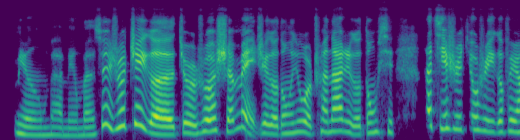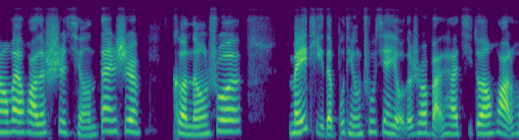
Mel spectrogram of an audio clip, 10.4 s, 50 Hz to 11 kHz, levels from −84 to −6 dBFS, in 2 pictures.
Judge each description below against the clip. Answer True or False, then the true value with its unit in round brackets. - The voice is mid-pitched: False (230 Hz)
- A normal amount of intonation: True (4.5 semitones)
